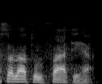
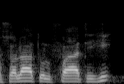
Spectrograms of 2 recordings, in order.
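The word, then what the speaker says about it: صلاة الفاتح: mi wima hay prononciation on no mankirma wona salatul fatiha. si a wi salatul fatiha aɗa wi julde e dow fatiha. ko salatul fatihi, salatul fatihi.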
